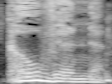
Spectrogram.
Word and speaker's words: Coven: which it's spelled Coven, but he's like, no, it's Coven.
